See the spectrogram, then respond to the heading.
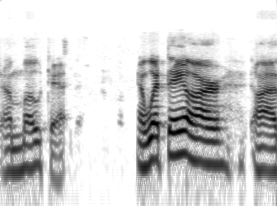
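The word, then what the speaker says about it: Emotet: this down um in e-m-o-t-e-t so i'd pronounce that a motet and what they are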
